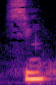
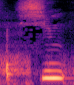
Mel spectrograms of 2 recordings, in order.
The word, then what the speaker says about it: 心: You pronounce it as xing. X-I-N. This is a pinyin way, the first tone.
